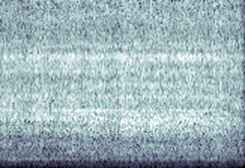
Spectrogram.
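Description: A hand drill bores into a workpiece without a pilot hole, giving a steady dense whirring grind that holds constant before cutting off abruptly at the end.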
